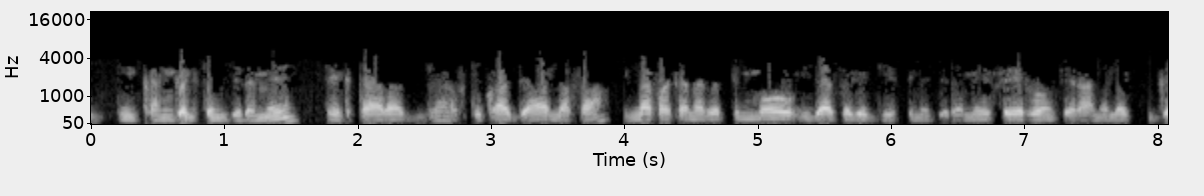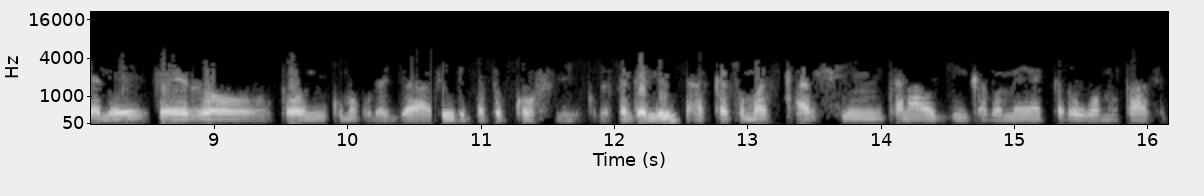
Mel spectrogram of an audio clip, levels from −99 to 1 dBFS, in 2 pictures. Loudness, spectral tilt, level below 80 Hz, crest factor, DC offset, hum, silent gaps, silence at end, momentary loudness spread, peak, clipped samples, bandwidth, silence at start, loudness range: -26 LUFS; -7.5 dB/octave; -68 dBFS; 14 dB; under 0.1%; none; none; 0.15 s; 12 LU; -10 dBFS; under 0.1%; 4.3 kHz; 0.2 s; 3 LU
